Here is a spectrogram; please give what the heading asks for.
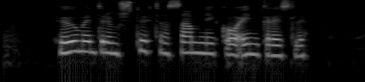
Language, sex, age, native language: Icelandic, female, 30-39, Icelandic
